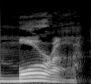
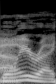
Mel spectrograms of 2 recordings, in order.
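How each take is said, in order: First: The first syllable has an 'or' sound. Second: The first syllable has an 'oy' sound. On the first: This is how one actor keeps saying the name. The speaker calls it wrong. "He says Mora" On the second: This is the name as the character is meant to be called. The speaker calls it right. "He never says Moira"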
